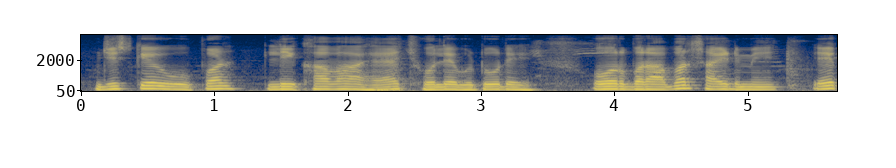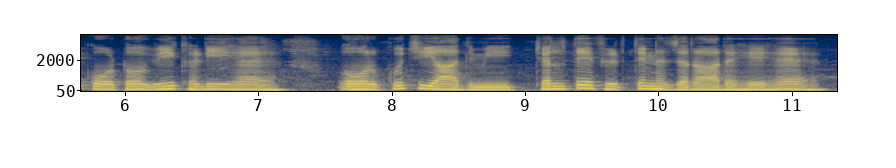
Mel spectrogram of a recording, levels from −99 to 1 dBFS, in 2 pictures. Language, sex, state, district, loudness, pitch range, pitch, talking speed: Hindi, male, Uttar Pradesh, Saharanpur, -16 LUFS, 125-145 Hz, 130 Hz, 130 wpm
